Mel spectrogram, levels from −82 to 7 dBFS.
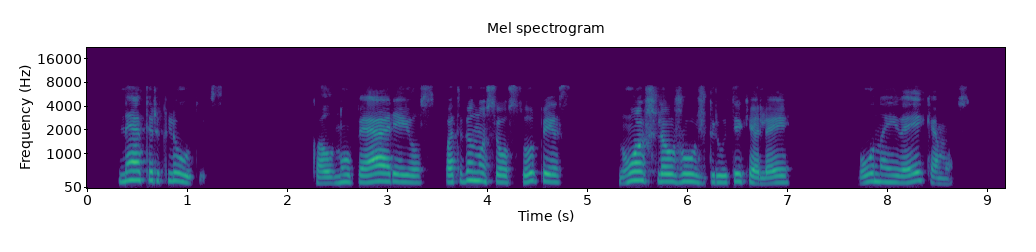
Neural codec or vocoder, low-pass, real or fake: codec, 16 kHz, 8 kbps, FunCodec, trained on Chinese and English, 25 frames a second; 7.2 kHz; fake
